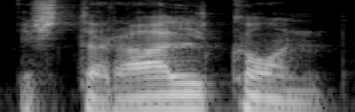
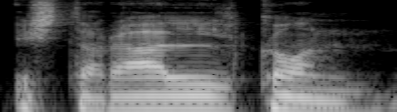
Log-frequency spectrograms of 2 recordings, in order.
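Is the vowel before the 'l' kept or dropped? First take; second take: dropped; dropped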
